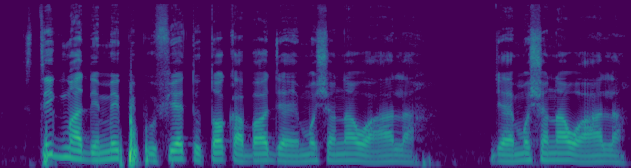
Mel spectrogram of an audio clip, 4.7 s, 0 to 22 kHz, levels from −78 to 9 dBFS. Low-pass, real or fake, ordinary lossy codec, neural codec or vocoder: none; real; none; none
